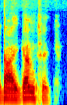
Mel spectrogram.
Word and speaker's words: gigantic: to this eye giant but gigantic look ga first g soft g second g is hard g so gigantic gigantic what does giant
